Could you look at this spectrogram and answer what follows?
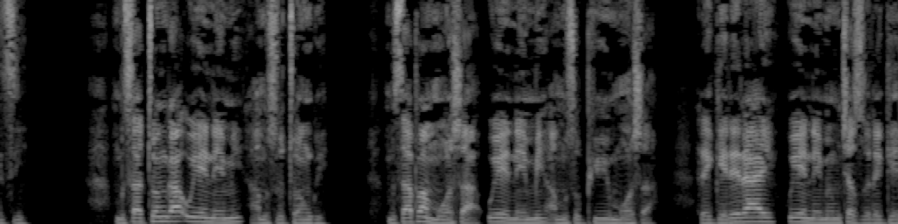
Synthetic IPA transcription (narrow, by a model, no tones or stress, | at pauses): musato̞ŋɡauje̞ne̞miɦamuso̞to̞ːŋɡwi | musapam̤o̞ʂauje̞ne̞miɦamuso̞pʰiwim̤o̞ːʂa | re̞ɡʱe̞ɾe̞ɾaiuje̞ne̞mimut͡ʃazo̞ɾe̞ɡʱeɾa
